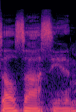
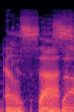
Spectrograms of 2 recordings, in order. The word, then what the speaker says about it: Alsatian: And the name Alsatian Wolf Dog was used by the British Kennel Club after World War I. – I'm going to correct you really quick. It's Alsatian. – Alsatian.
